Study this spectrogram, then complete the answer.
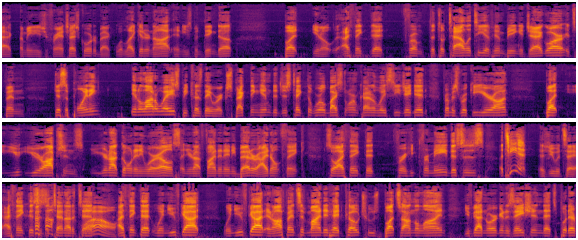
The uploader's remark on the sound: LIVE from X-Golf in Katy!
